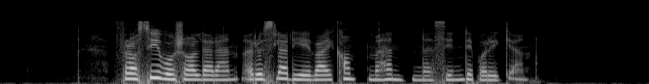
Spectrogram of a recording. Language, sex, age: Norwegian, female, 28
